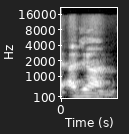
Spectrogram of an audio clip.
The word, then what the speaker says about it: adjourn: तो ADJ से जो भी लफ्ज़ शुरू होते हैं उनमें डी साइलेंट कर दिया जाता है। ये लफ्ज़ है अजर्न।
